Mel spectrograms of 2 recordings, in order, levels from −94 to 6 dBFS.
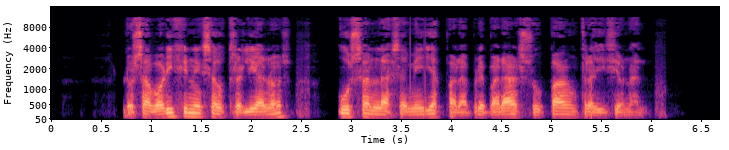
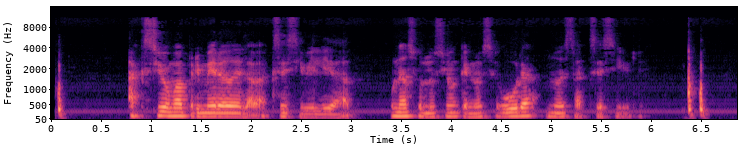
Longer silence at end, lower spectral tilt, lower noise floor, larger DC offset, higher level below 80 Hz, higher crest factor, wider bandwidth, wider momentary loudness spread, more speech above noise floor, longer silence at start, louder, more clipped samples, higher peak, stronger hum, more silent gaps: first, 0.75 s vs 0.3 s; second, -5 dB/octave vs -8 dB/octave; first, -79 dBFS vs -56 dBFS; neither; about the same, -54 dBFS vs -56 dBFS; about the same, 16 dB vs 20 dB; about the same, 11.5 kHz vs 11.5 kHz; second, 9 LU vs 14 LU; first, 64 dB vs 34 dB; first, 0.7 s vs 0.05 s; first, -15 LUFS vs -23 LUFS; neither; about the same, 0 dBFS vs -2 dBFS; neither; neither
